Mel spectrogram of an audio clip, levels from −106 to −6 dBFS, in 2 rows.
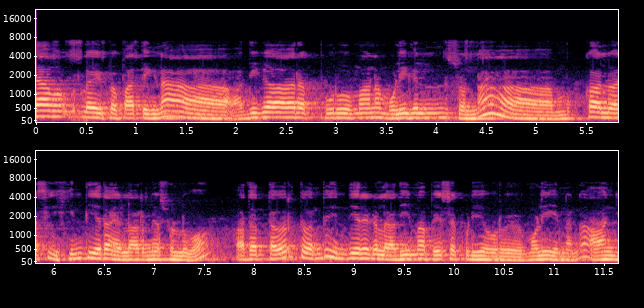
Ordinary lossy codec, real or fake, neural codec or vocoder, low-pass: none; real; none; 7.2 kHz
